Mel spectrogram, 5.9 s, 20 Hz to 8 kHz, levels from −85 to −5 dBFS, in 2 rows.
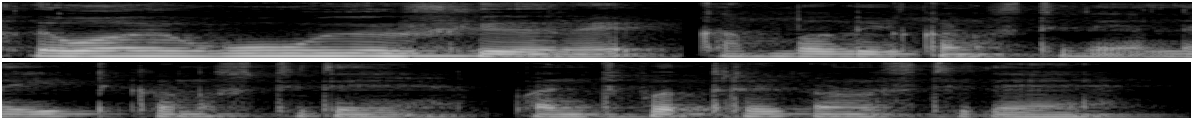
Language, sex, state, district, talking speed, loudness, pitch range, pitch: Kannada, male, Karnataka, Dharwad, 100 wpm, -36 LUFS, 115-140 Hz, 125 Hz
